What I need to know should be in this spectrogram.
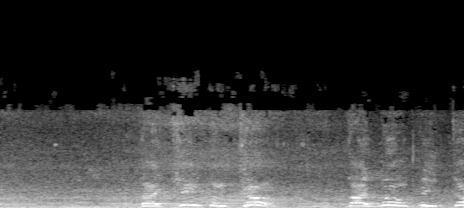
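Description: A man preaches loudly through a microphone outdoors.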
